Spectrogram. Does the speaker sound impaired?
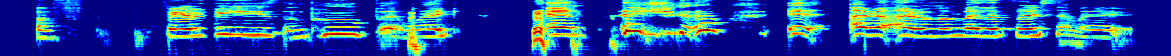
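Yes: cerebral palsy; physical disability.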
